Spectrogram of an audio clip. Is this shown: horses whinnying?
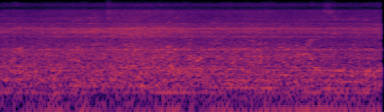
no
